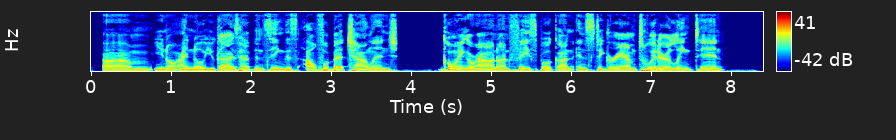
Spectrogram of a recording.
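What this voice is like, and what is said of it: Voice not fully back to normal. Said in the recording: “I'm still recovering from a cold. So my voice is not 100% back yet.”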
